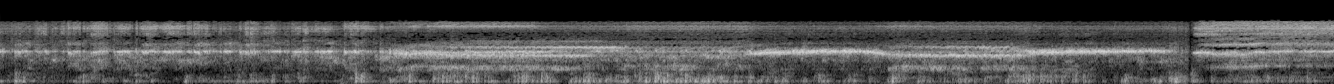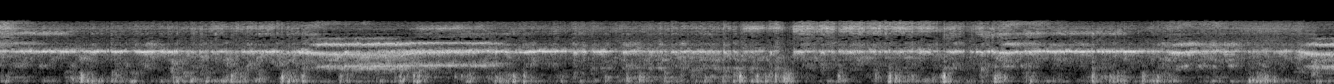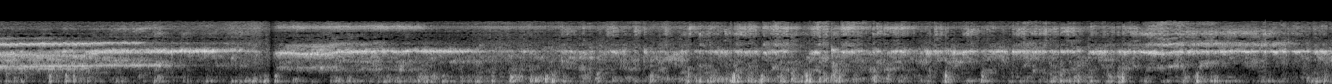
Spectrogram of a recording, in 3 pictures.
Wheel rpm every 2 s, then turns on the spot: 230, 230, 220, 210, 230, 230, 230, 230, 220, 230, 230, 230, 230, 220, 230, 230, 230, 230, 230, 230.
none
